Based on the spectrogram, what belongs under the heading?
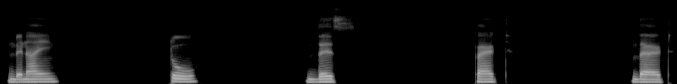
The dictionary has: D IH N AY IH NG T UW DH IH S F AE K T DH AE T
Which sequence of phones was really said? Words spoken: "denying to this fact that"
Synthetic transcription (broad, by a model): D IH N AY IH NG T UW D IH S P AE T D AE T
